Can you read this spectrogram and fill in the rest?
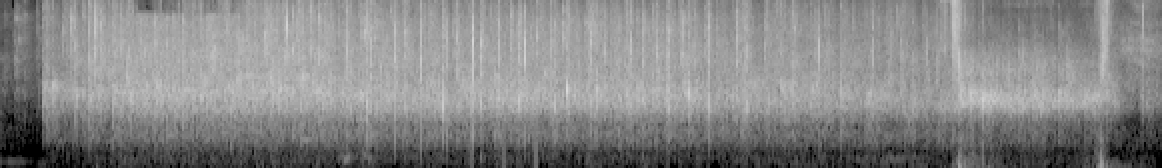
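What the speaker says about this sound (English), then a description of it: "give the warmest round of applause to Rasha Al-Amir" An audience at the IPA Prix Voltaire ceremony in Lillehammer, Norway, applauds a recipient: a dense, steady round of clapping that starts abruptly, holds evenly for about eleven seconds, swells slightly near the end, then stops.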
